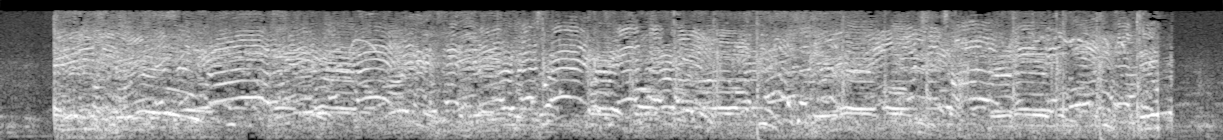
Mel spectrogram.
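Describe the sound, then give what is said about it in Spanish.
Protesters shouting outside a theater: a loud, dense mass of overlapping raised voices that holds steady for about eleven seconds, with no single speaker standing out. “Esto es lo que gritan los asistentes.”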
